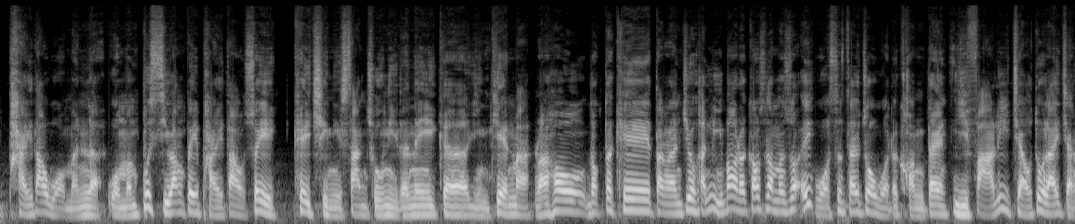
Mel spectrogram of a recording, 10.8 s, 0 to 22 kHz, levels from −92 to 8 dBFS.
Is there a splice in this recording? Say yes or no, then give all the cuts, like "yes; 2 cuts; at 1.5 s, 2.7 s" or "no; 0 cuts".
no; 0 cuts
